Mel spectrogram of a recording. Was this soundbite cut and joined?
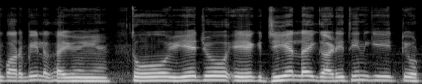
yes; 1 cut; at 1.2 s

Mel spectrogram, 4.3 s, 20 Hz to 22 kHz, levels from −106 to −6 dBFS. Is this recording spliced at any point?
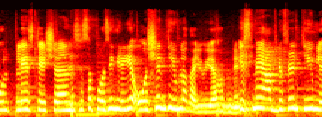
yes; 2 cuts; at 1.1 s, 3.2 s

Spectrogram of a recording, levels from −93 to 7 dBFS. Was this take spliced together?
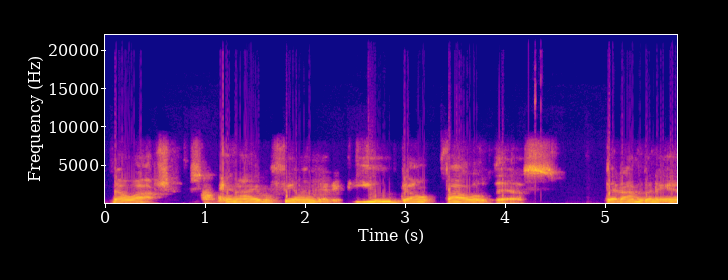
no; 0 cuts

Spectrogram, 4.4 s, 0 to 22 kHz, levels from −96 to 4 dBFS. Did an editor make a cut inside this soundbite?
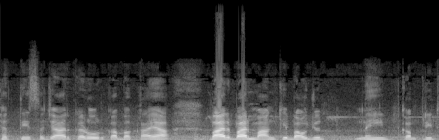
no; 0 cuts

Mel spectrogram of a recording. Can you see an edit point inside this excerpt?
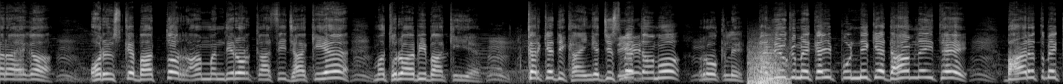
yes; 1 cut; at 7.5 s

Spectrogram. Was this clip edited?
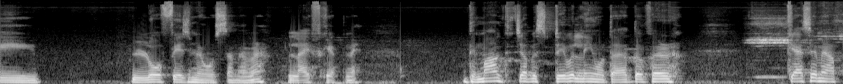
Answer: yes; 1 cut; at 4.2 s

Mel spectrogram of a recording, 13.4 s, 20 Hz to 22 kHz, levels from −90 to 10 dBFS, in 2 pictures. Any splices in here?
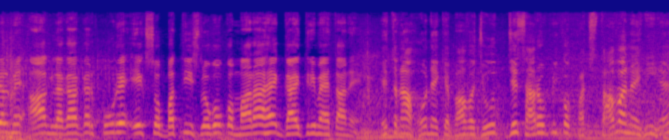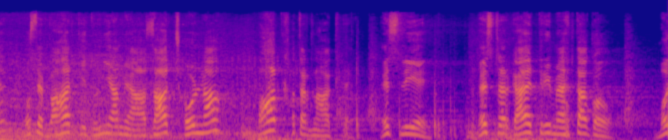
yes; 1 cut; at 3.5 s

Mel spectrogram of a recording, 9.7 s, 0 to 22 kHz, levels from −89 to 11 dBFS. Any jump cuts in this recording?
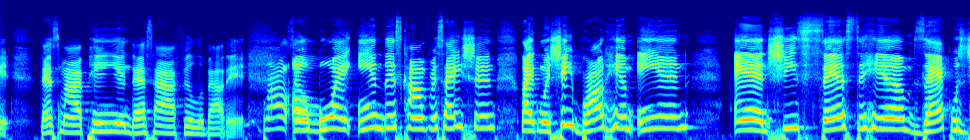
yes; 1 cut; at 2.8 s

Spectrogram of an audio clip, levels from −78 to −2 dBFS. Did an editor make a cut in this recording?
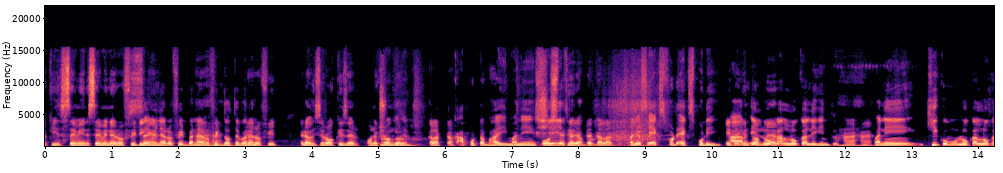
no; 0 cuts

